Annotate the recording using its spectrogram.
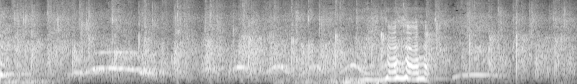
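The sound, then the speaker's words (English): Sustained applause from a group during a guided exercise, clapping for the beauty of the people in front of them: dense and steady clapping throughout, with cheerful voices and whoops rising over it, peaking near the end. “Let it turn into a full round of applause for their beauty.”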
